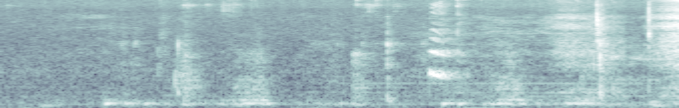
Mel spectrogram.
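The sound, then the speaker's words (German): A few short, high squeaks from a dog's squeaky toy, irregular and fairly quiet, with soft snuffling and whimper-like dog sounds in between. No one speaks. “Sorry, der Hund. Wie er quietschte genau.”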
